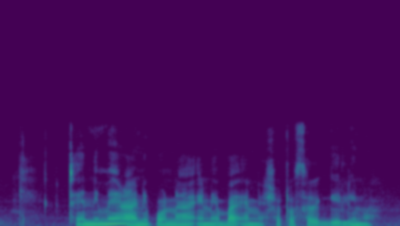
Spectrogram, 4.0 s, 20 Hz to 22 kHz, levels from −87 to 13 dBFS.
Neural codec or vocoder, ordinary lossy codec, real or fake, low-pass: none; none; real; 9.9 kHz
